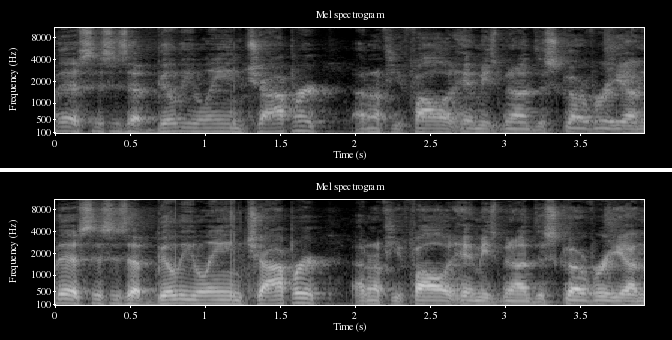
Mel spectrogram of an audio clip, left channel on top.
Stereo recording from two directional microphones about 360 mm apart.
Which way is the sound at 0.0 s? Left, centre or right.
Centre.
